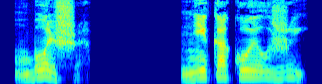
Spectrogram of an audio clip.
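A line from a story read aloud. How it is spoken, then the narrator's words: Tired voice. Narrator (Russian): сказал Консин усталым голосом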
